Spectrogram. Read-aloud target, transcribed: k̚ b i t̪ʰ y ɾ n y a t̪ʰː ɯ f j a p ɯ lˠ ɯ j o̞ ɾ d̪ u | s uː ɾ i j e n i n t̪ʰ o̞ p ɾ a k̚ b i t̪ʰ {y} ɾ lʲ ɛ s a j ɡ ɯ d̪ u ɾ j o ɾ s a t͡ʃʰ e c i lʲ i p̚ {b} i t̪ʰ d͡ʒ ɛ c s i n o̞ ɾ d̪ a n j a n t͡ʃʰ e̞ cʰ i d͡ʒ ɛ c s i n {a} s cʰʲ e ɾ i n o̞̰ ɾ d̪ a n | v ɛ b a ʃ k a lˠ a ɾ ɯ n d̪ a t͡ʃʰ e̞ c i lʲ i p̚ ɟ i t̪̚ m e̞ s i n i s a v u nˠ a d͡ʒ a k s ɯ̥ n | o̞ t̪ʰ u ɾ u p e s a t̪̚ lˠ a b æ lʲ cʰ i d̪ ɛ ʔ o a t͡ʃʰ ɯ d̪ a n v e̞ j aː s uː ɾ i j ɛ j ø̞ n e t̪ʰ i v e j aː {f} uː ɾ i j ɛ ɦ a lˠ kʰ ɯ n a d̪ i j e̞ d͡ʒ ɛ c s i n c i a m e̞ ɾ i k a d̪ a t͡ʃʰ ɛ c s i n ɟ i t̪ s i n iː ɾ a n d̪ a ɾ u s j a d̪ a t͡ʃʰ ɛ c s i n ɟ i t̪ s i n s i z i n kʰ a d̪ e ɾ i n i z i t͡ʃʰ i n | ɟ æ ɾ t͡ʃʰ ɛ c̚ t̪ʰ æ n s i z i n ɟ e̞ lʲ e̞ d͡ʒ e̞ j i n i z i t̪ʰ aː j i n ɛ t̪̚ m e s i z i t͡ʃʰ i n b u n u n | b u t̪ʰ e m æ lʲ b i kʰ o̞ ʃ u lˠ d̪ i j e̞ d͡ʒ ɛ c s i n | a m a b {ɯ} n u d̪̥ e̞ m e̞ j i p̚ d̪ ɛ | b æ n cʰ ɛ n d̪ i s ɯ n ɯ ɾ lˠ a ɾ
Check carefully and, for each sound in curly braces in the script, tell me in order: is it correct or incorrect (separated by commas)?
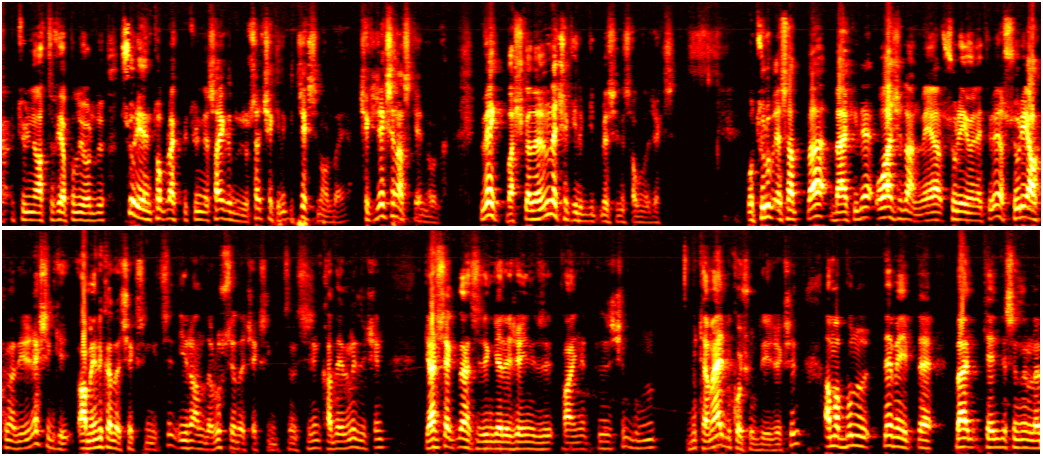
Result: correct, incorrect, correct, incorrect, incorrect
